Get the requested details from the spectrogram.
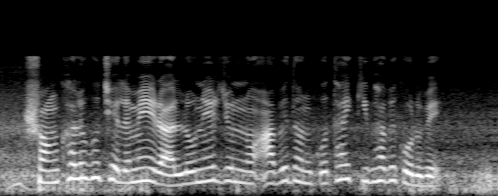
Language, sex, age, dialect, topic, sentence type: Bengali, female, 31-35, Standard Colloquial, banking, question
